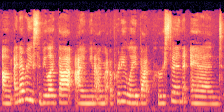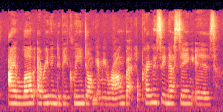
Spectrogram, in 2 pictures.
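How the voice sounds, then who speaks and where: A woman's voice: on the high side, steady tone, normal speed, hardly any pauses, pushed and bright, a little hiss or hum. A young woman in her twenties chatting casually in a vlog from her bedroom, rambling with many fillers. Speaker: vlogger. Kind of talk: casual pregnancy update vlog. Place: bedroom, seated on bed.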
